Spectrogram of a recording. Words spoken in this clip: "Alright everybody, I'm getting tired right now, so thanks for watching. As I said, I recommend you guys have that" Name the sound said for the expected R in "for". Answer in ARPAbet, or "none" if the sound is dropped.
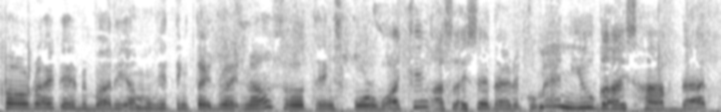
R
